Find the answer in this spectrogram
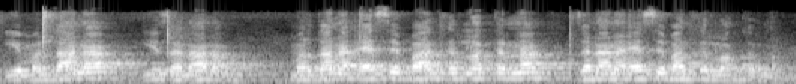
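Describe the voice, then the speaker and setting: A man's voice: a little high, fairly even intonation, normal speed. Male religious teacher, correcting and coaxing learners, roomy sound with faint background noise. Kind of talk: hands-on prayer instruction. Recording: echoey hall, faint noise.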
